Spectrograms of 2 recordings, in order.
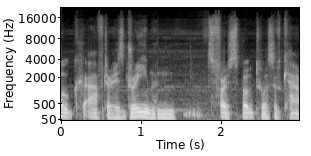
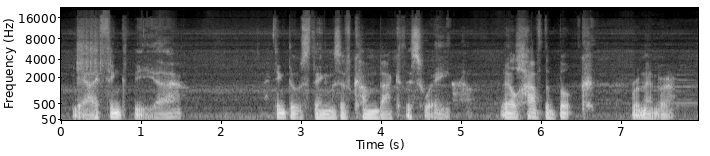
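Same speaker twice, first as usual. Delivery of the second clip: dropped voice, quieter; 2 semitones lower, 4 dB quieter than usual. Playing Thoric after learning they face the undead: Thoric, dropping his voice. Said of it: "Thoric will kind of drop his voice".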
